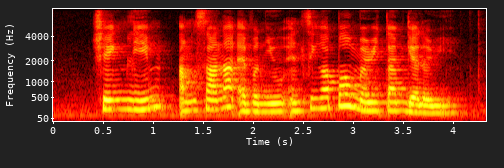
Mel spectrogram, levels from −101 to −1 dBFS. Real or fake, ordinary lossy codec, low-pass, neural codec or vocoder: real; none; none; none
